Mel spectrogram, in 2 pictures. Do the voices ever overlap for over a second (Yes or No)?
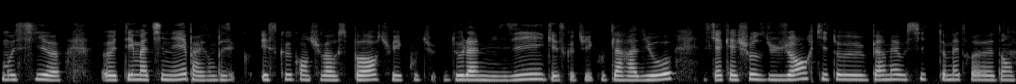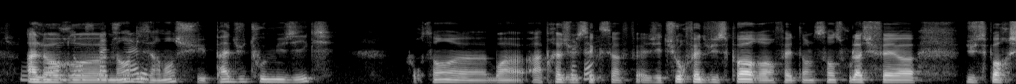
Yes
